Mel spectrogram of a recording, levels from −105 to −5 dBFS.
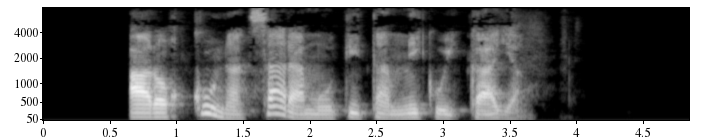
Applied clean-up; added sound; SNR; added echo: none; none; none; none.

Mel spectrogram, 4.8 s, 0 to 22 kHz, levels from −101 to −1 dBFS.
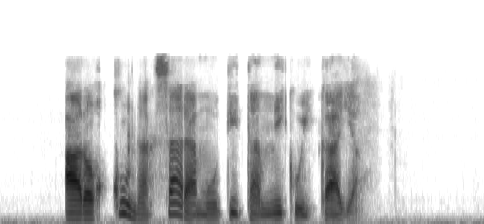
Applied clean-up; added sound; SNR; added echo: neural diffusion model UNIVERSE++.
